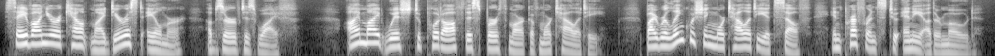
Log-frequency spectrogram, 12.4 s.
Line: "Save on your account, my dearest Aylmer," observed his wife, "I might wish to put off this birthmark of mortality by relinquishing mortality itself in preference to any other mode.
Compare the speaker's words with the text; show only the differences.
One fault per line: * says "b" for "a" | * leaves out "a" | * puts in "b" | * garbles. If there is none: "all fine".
all fine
